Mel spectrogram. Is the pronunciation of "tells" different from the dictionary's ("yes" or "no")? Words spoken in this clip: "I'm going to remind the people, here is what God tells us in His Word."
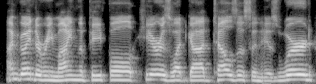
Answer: no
